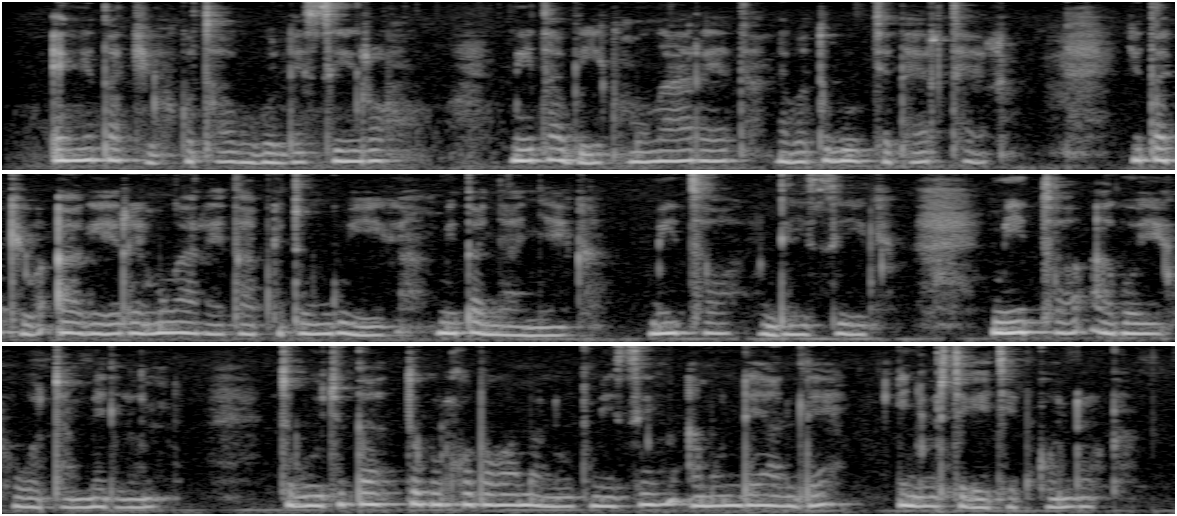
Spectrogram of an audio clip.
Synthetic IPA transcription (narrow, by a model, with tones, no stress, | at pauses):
ɛ˦ŋʊ˦t̪a˦kʰjo˨ko˨tʰa˦ɡo˨ɡo˨le˦si˦ɾo˦ | mi˦tabi˨kmʊŋaɾɛ˦tnɛ˨ba˦tu˦ɡu˦k̚t͡ʃɛ˨t̪ʰɛ˦rtʰɛ˨r | ɲʊ˦t̪a˦kju˨a˦ɡeɾʔe˦mʊ˦ŋaɾɛ˨ta˨p̚ki˨tu˦ŋɡu˦ji˨kmi˦t̪a˦ɲa˨ɲɛ˨k | mi˦tʰɔ˦di˦si˦k | mi˦tʰɔ˦a˦ɡo˦jwɔ˨ta˨mɛlo˨n | tu˨ɡu˨t͡ʃu˦ta˦tu˦ɡu˦lko˦ba˦ɡɔ˦ma˨no˨t̪mi˨si˦ŋa˨mʊ˦ndɛ˦a˦ldɛ˦ | ɪ˦ɲo˦rt͡ʃi˨ɡe˨t͡ʃe˨pko˨ndo˦k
